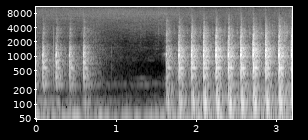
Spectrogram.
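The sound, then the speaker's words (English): Knocking on the door of a houseboat anchored on the Nile, in two bursts: a few quick raps, a brief pause, then a longer run of steady, firm knocks, with no voices. “I walked up the narrow awning-covered gangplank that led to the little deck and knocked at the door.”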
